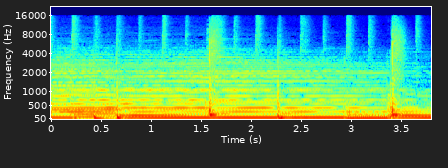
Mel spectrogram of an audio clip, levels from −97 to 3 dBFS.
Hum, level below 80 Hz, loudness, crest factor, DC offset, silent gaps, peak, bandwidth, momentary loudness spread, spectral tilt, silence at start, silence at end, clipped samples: none; -16 dBFS; -17 LUFS; 14 dB; under 0.1%; none; 0 dBFS; 15.5 kHz; 3 LU; -7 dB/octave; 0 s; 0 s; under 0.1%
